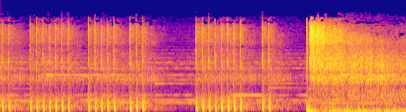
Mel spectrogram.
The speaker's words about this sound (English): it was right when the invasion happened, so we heard the machine gun fire begin in the background.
